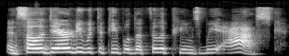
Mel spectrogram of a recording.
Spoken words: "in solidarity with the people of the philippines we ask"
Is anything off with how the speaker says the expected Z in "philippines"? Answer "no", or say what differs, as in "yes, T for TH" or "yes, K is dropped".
no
